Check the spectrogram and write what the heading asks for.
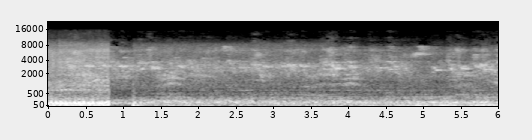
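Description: Wild birds chirping here and there over quiet woodland ambience. A low rumble in the first second stops abruptly.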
